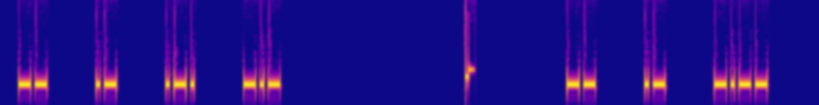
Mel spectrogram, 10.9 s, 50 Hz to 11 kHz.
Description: Morse code, heard as a keyed tone, about 22 wpm, spaced as for 10 wpm, 700 Hz. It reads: MARK MAY
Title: 4x Character Spacing - Top 300 Words - 22wpm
